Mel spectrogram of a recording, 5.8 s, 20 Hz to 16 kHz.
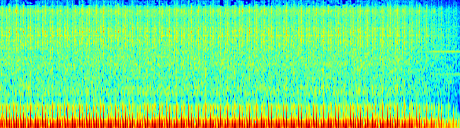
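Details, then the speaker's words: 2020 Polaris RZR Pro XP after Aftermarket Assassins Stage 3 clutch install, three spacer washers removed from the secondary: steady, even idle thump about four beats a second, no clatter, winding down at shutdown; secondary barely spins, sounds healthy. "all right that looked pretty good barely had any spin"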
